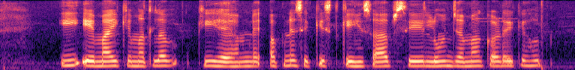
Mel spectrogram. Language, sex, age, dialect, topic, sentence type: Magahi, female, 31-35, Western, banking, question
